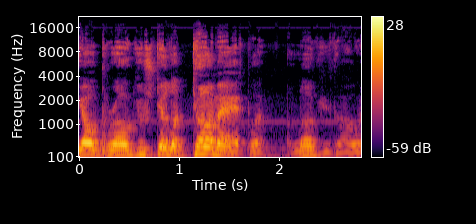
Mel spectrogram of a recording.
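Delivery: very low, dumb-sounding deep voice.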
